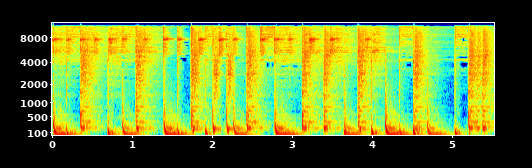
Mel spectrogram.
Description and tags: made with a Roland MC-303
